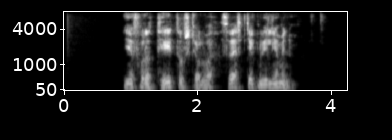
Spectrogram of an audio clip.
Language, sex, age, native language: Icelandic, male, 80-89, Icelandic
